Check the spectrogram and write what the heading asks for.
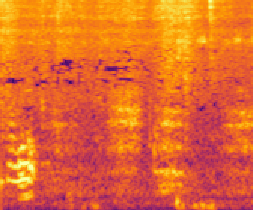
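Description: A dog barking faintly in short yelping barks, once at the start and again about a second and a half in.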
